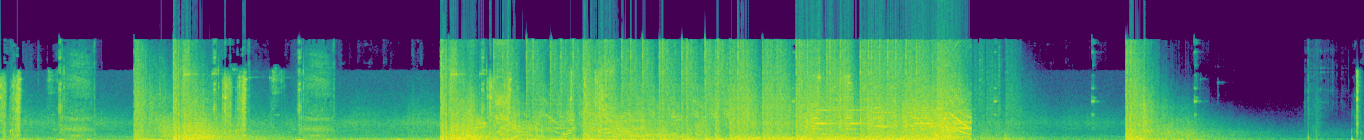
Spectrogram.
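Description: Loud video game gunfire comes in rapid bursts, with sharp single shots between a long stretch of sustained automatic fire, then a few isolated cracks as it tails off.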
